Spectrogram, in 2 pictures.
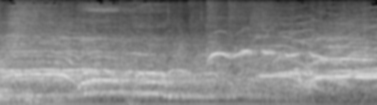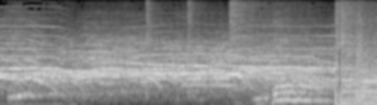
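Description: Live band playing with a man singing at the microphone and crowd whoops and cheers. About six seconds in the bass drops out, and the full band comes back in just before the end.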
